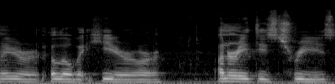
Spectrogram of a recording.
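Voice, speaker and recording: A man talks at a medium pitch. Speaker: gaming youtuber. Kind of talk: gameplay commentary. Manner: fast; casual.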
